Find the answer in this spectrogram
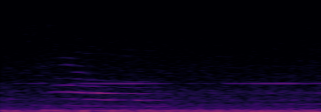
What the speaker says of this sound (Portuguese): A minha gata tá tentando entrar de todo jeito aqui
